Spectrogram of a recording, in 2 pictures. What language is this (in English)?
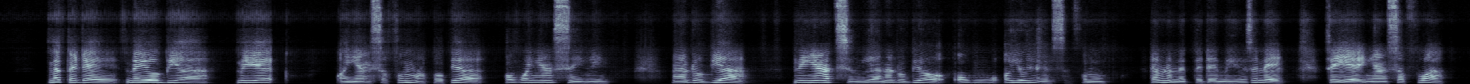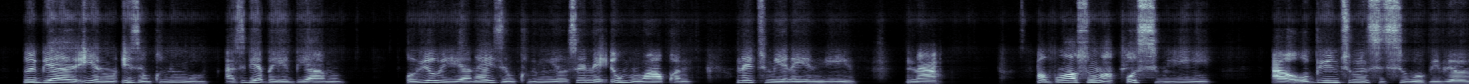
Akan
